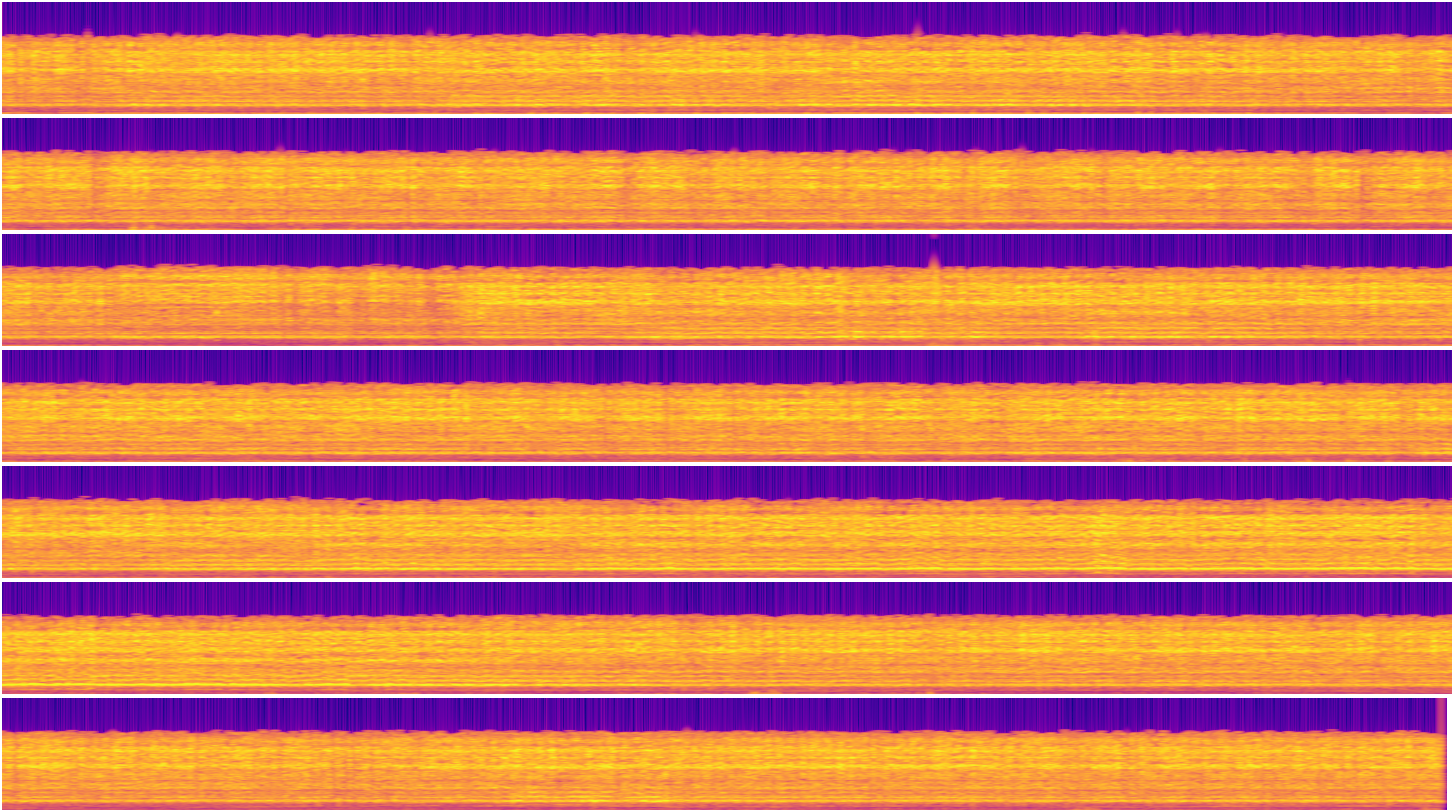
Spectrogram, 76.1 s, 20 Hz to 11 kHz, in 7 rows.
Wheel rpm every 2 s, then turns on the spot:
120, 110, 110, 110, 110, 110, 110, 110, 120, 110, 120, 110, 120, 110, 120, 120, 120, 120, 120, 110, 110, 120, 120, 110, 120, 120, 110, 110, 110, 120, 110, 120, 120, 110, 110, 110, 120, 120.
none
